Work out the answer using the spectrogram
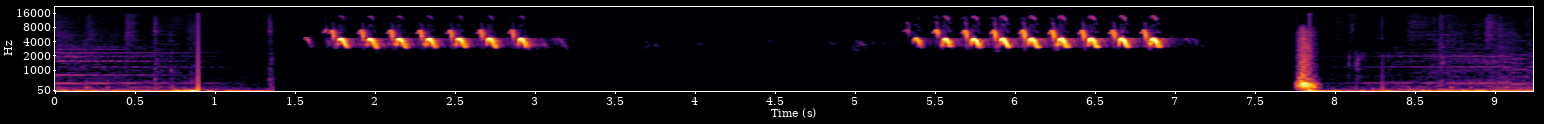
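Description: Marsh Tit singing two quick bursts of about eight bright, high, evenly spaced chipping notes, a few seconds apart; brief low noise at start and end.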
